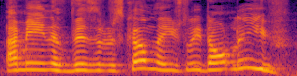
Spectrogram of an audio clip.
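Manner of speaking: a hammed-up Canadian from up north; mock Canadian accent. Telling Justin where he lives, in a mock Canadian accent.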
